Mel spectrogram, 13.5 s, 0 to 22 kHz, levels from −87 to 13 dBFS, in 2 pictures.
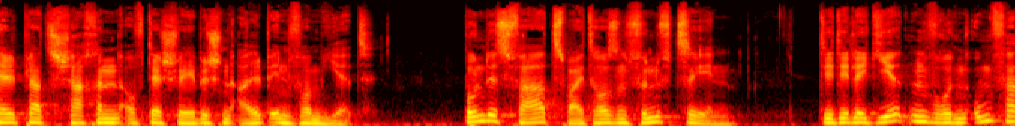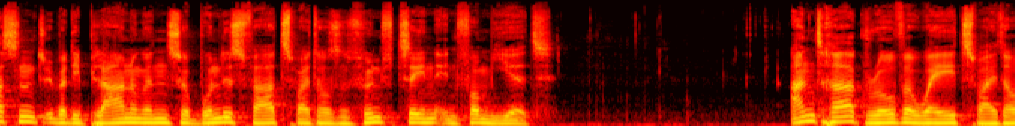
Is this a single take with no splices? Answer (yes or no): no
